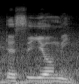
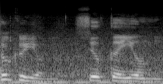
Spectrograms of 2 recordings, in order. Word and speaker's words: Tsukuyomi: Alright, and then Infinite Tsuyomi, the thing that Tsukuyomi, thank you for the pronunciation correction.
